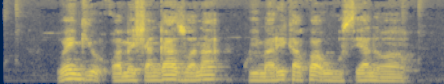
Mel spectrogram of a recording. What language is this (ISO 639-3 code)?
swa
